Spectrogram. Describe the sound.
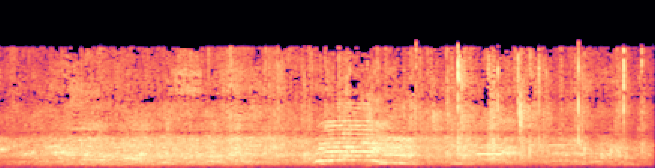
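An audience shouts out many names at once, a dense, steady roar of overlapping voices with a few higher calls standing out, evenly loud throughout.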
